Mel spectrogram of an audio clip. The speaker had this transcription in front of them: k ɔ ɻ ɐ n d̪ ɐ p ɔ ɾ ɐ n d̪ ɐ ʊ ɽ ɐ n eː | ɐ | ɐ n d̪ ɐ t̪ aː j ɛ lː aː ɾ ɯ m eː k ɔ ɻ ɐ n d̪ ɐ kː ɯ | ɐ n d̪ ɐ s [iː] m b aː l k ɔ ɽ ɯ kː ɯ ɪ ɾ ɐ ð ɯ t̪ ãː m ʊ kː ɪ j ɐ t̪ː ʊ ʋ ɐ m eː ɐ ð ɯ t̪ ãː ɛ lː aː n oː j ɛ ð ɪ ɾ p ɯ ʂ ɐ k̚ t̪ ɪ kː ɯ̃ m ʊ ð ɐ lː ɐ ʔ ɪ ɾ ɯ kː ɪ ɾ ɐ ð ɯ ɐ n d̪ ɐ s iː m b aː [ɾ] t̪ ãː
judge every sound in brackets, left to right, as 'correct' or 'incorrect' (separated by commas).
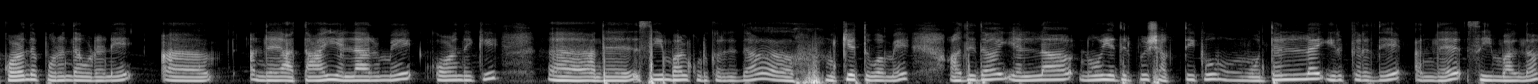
correct, incorrect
